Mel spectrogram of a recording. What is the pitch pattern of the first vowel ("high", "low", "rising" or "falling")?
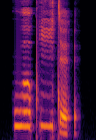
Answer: high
